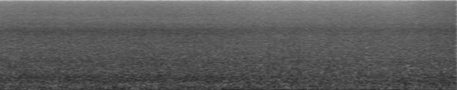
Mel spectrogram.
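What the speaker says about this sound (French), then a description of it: "Là, on est derrière la cascade." A Slovenian waterfall roars steadily from a spot right behind the falling cascade, a dense, unbroken wash of rushing water that fills the whole clip, loud and close, swelling slightly partway through.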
